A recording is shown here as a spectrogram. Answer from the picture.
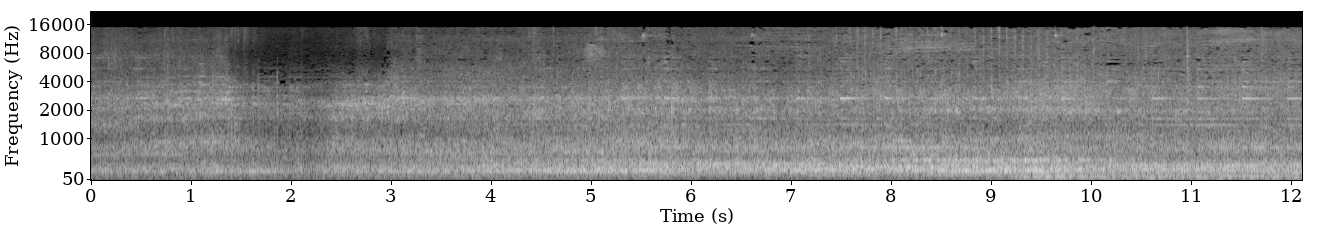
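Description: Diesel switcher locomotive and caboose rolling slowly past, the engine running and the steel wheels clicking over the rails. The engine gets louder in the second half as the locomotive comes by.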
